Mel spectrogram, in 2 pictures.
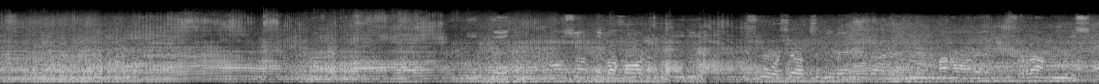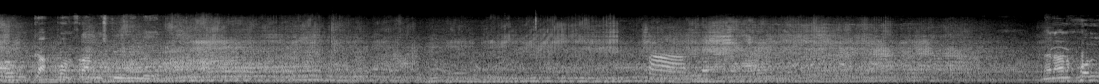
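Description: Car engines roar and rev.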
